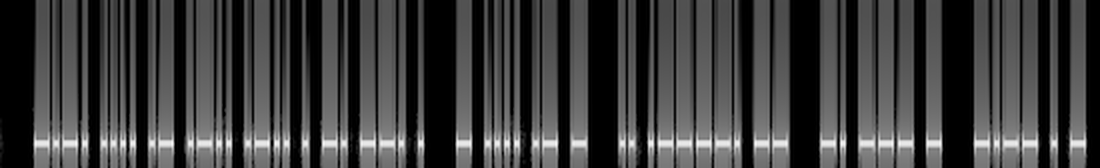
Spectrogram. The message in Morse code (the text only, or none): CHALLENGE THAT I'M NOT YET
